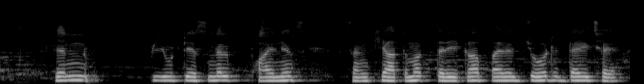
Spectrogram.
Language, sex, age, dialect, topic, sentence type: Maithili, male, 18-24, Eastern / Thethi, banking, statement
